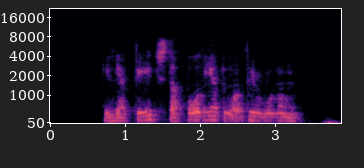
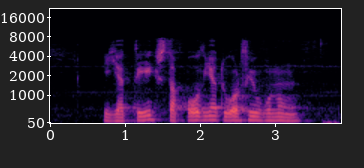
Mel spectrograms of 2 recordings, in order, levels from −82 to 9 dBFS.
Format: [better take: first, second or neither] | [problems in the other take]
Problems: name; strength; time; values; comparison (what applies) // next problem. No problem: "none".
second | noise reduction (neural mask model DeepFilterNet 3)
